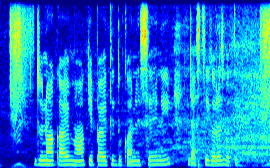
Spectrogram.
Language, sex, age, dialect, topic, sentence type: Marathi, female, 31-35, Northern Konkan, banking, statement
